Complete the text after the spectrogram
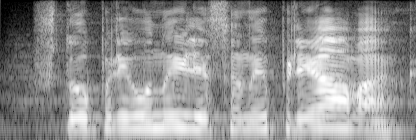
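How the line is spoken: Shouting. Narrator (Russian): кричал он

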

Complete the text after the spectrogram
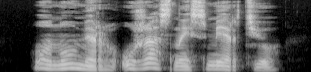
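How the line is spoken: Quiet. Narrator (Russian): тихо сказал Филипп

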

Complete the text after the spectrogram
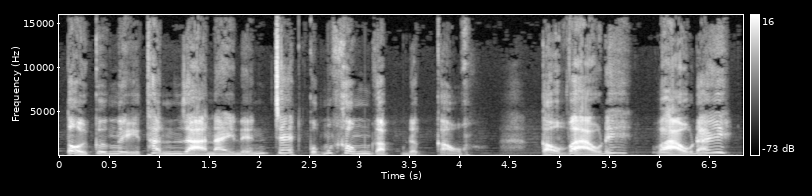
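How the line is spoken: Old woman, tearful. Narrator (Vietnamese): Bà lão ... mếu máo

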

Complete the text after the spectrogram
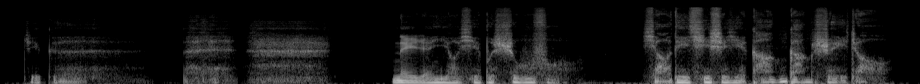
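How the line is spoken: Sighing. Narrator (Chinese): 叹了一口气说

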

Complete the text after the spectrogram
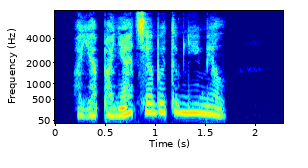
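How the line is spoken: Mutter. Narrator (Russian): пробормотал

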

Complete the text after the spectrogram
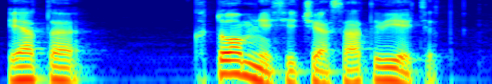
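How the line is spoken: Quiet question. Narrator (Russian): Помолчав немного, негромко осведомился Карнаев

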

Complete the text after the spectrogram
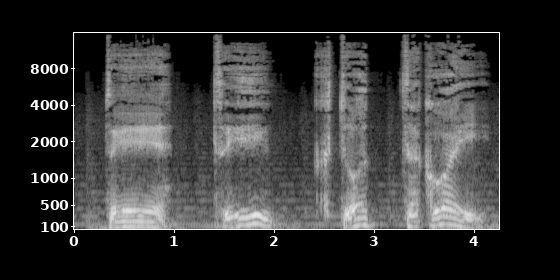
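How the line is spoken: Hoarse question. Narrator (Russian): хриплым голосом спрашивает он

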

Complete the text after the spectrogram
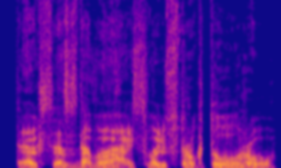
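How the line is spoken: Raging growl. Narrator (Russian): рычал и бесновался Бельзияр

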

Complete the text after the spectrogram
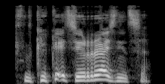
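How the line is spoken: Yell. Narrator (Russian): заорал Вал

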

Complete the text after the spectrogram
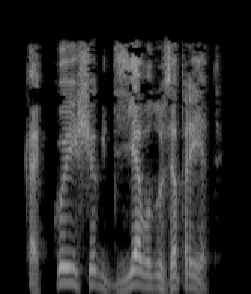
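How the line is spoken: Exclaimed. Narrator (Russian): воскликнул

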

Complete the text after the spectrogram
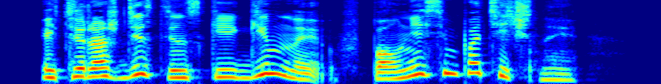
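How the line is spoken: Cheerful. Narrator (Russian): сказал он весело

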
